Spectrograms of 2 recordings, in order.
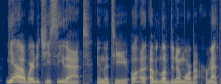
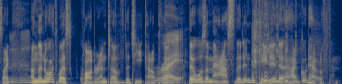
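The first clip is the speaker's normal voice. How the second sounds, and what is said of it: Fancy dandyish put-on accent. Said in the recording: “that accent all of a sudden ... like a dandy in an Oscar Wilde movie ... Fancy voice”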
